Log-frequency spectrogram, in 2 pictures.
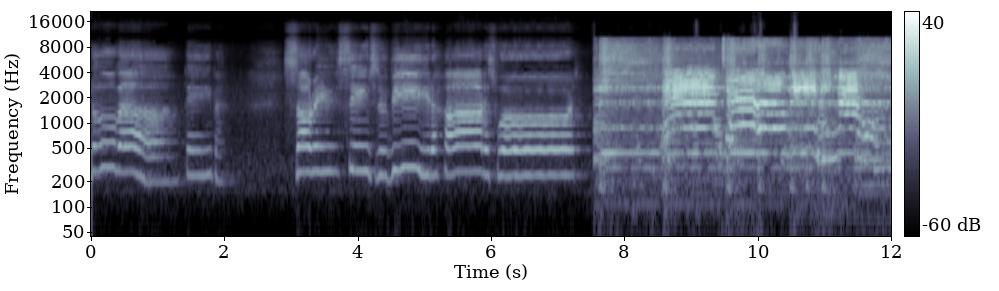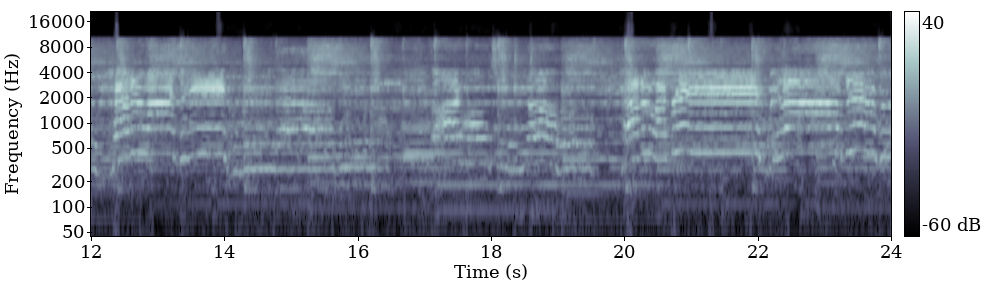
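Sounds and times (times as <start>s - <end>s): instrumental accompaniment: 7.6s - 24.0s
woman singing: 8.6s - 24.0s.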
